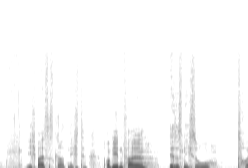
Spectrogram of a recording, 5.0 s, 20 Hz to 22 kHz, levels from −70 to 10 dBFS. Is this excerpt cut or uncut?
uncut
